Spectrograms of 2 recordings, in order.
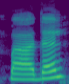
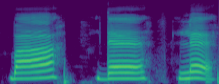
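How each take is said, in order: First: Said in the usual way. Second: बादल drawn out as baa, da, la; very slow बादल, each letter held apart; spelled out. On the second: Shown as a demonstration. Teacher sounding out बादल for pupils, syllable by syllable. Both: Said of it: "मैंने इस तरीके से पढ़ा".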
